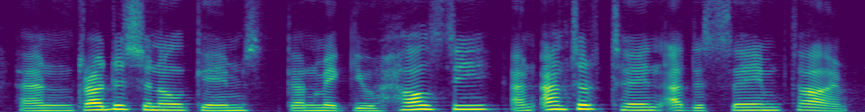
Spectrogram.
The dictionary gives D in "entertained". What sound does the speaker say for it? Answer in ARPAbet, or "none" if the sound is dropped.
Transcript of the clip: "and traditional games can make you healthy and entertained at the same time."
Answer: none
